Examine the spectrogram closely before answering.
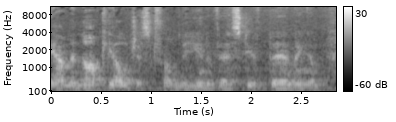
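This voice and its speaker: There is noticeable background noise and audible room echo. Through it, a man speaks with a Geordie accent. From northern England, Newcastle upon Tyne. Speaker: archaeologist, university academic. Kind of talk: recorded talk about his career. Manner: halting, with repeated words and fillers.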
